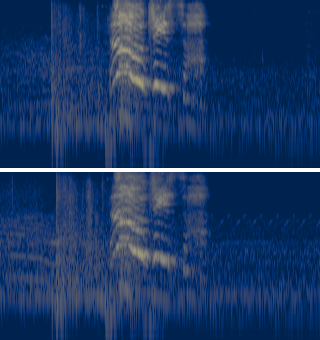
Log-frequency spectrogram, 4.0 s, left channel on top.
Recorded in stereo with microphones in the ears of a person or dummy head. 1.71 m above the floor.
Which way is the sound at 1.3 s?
50° left (ahead or behind).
